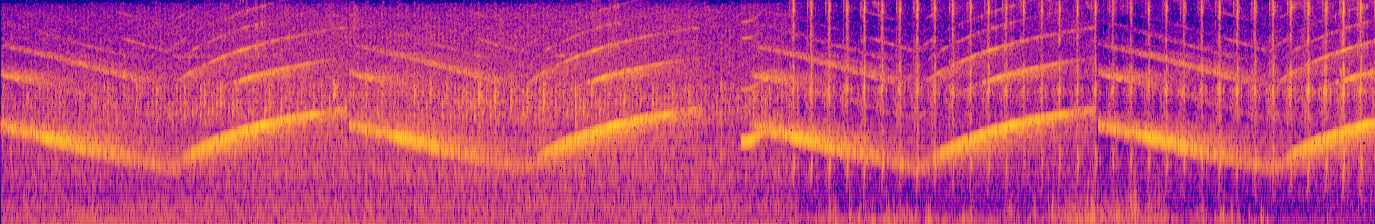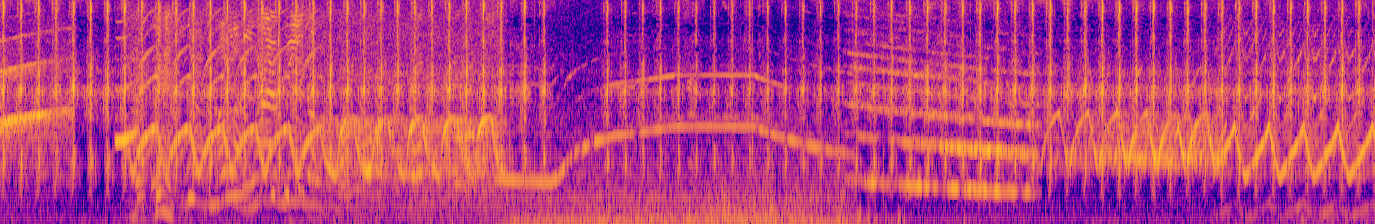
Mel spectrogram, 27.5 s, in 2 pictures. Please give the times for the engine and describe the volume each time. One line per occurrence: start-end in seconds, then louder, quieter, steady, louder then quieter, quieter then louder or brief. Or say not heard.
0.0-27.4 steady.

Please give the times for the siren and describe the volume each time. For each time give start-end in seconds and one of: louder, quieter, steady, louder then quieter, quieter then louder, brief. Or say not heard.
0.0-27.4 steady.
